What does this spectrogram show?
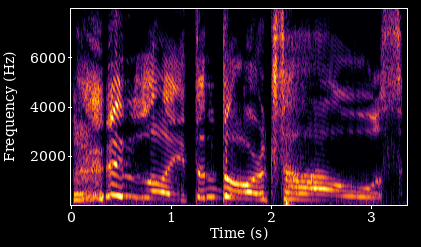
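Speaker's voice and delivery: slow, high, drawn-out crying announcer; dramatic announcement. Acted. Narrator announcing the new scene, slow high theatrical wail. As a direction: stretch it like a melodramatic title card.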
